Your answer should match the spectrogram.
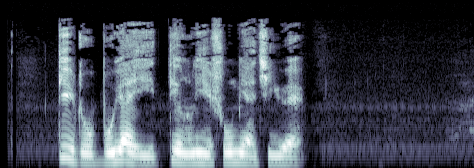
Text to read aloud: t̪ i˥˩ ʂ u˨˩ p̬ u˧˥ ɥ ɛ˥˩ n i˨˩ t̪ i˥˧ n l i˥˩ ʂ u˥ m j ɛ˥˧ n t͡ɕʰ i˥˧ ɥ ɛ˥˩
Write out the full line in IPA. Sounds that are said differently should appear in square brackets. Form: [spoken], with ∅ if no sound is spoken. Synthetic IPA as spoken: t̪ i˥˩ [ʈ͡ʂ] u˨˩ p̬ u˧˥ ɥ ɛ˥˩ n i˨˩ t̪ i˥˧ [ŋ] l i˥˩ ʂ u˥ m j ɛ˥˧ n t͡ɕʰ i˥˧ ɥ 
